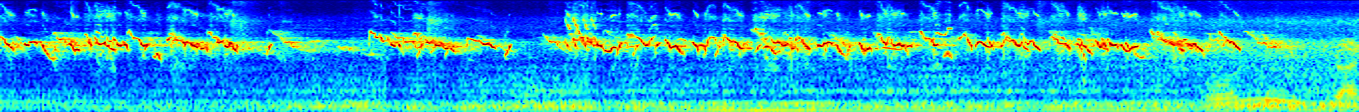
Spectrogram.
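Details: Lure singing of Lombok yellow-bellied prinia, a popular kept songbird: crowded, high, rapid chirping throughout, with a human voice coming in at the very end.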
